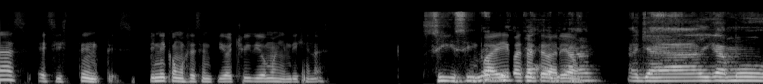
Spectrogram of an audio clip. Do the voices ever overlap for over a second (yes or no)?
yes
